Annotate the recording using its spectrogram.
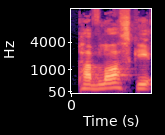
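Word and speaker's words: Pawłowski: Not to be confused with Pavlovski, Artur Pavlovski, pronounced the same way, but Artur spells his with W's. The Polish spelling.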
